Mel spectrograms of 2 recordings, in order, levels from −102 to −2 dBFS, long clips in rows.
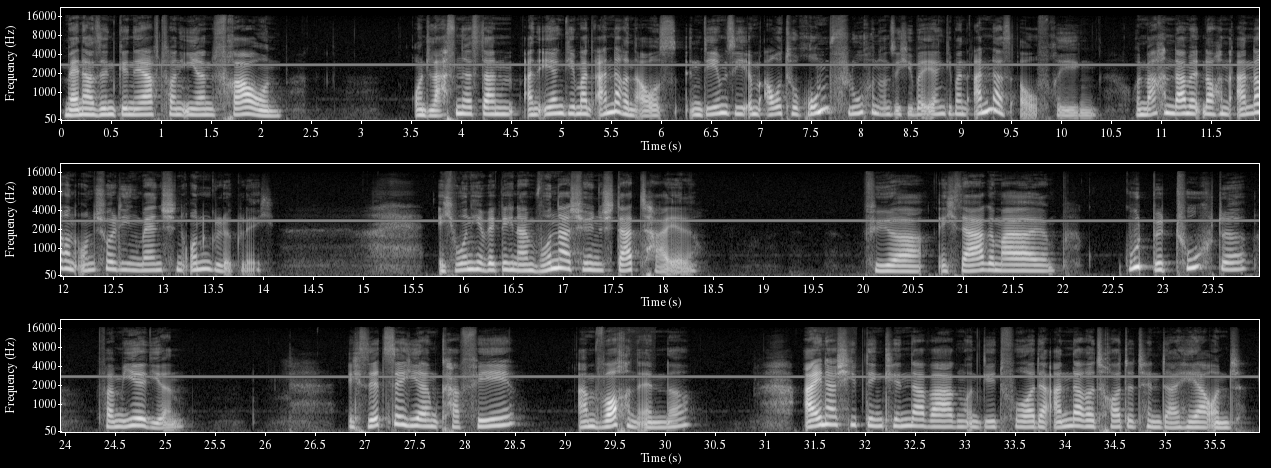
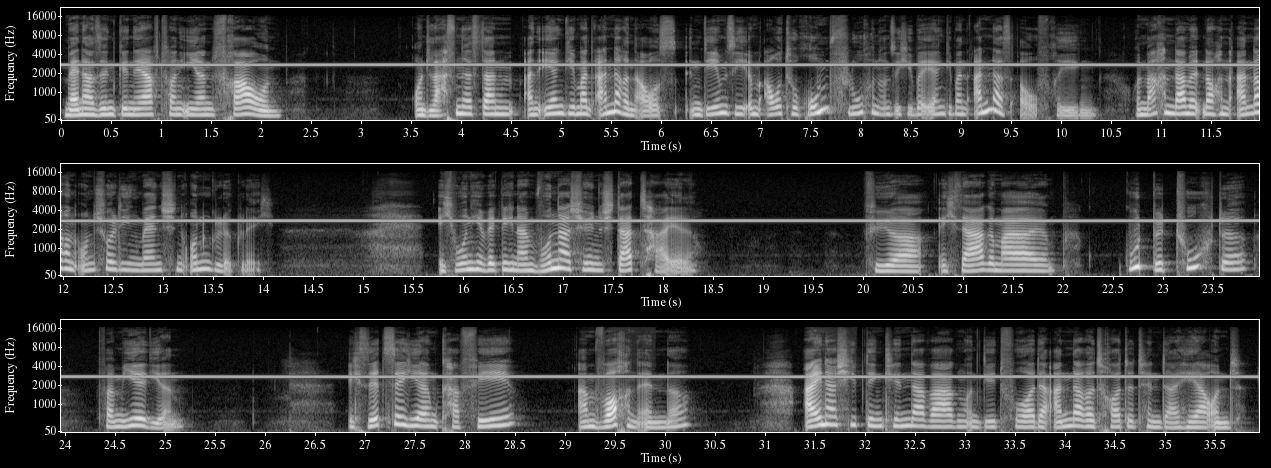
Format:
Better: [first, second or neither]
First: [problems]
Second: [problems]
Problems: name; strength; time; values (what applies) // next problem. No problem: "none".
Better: first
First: high-pitched whine; faint; throughout; 2.5 kHz, 25 dB below the speech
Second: high-pitched whine; loud; throughout; 2.5 kHz, 7 dB below the speech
